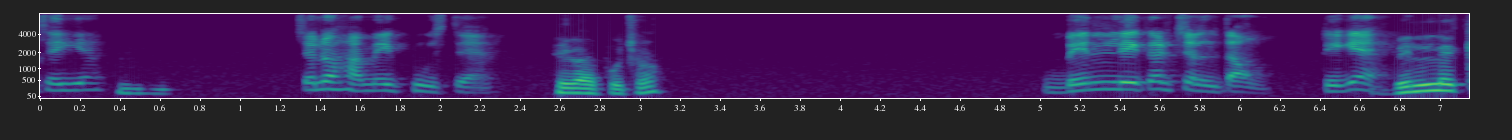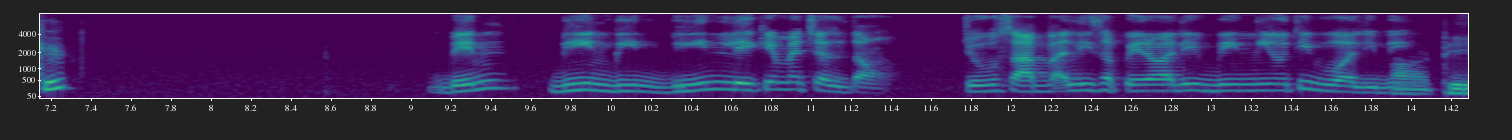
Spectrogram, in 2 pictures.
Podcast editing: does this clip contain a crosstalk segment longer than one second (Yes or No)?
No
